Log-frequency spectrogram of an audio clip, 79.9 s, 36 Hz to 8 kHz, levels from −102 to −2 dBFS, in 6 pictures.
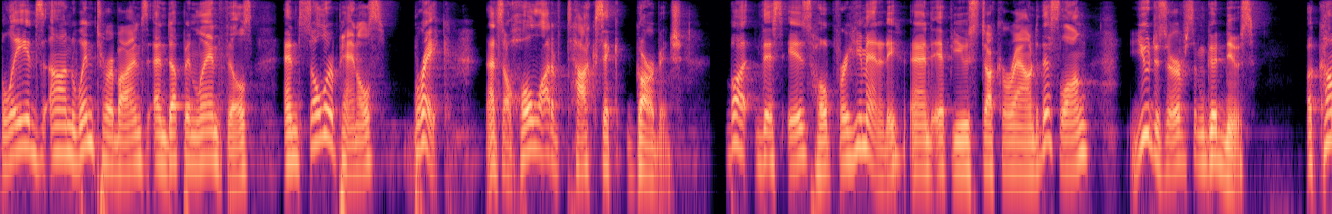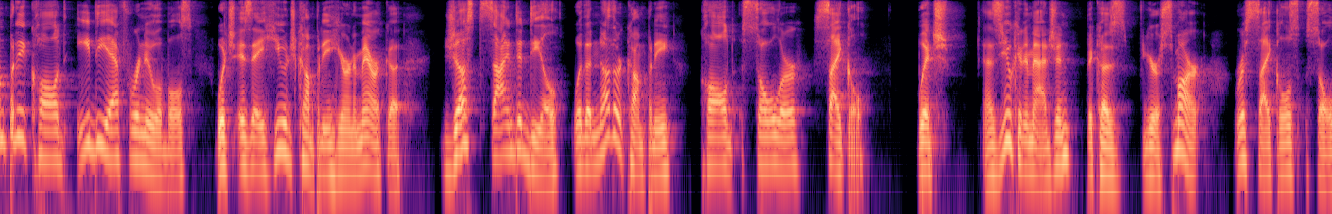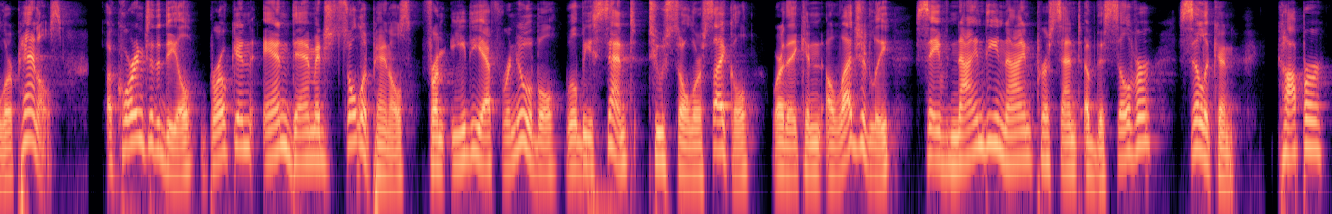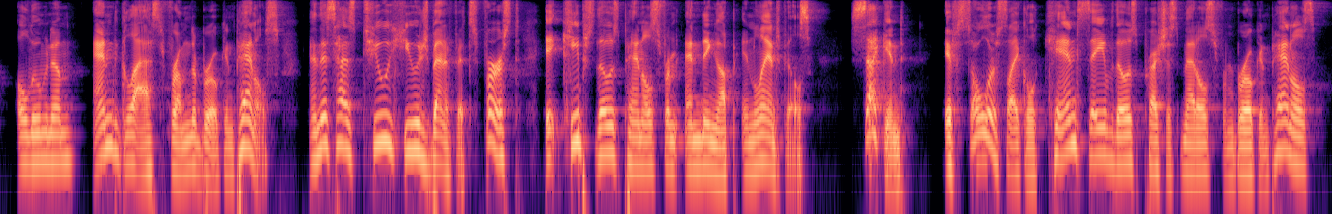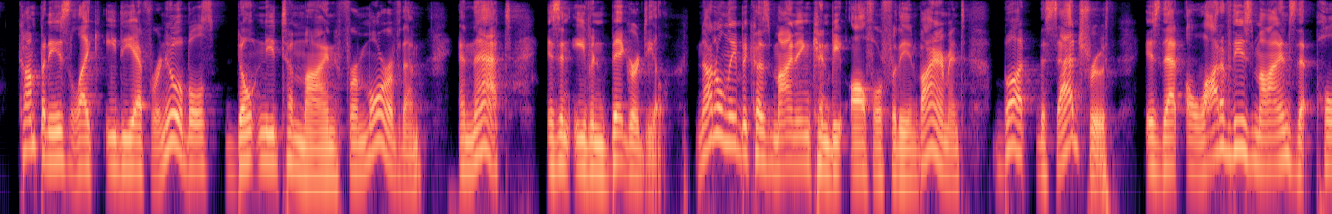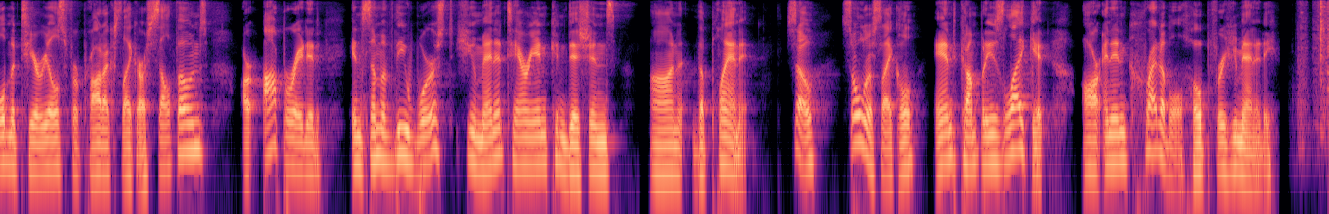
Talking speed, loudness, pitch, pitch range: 155 wpm, -21 LUFS, 125 Hz, 110-145 Hz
